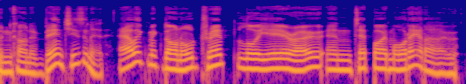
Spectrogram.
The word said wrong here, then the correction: Moroa: Jesus Christ, sorry. – You butchered it. Moroa. – Moroa. Sorry, I read that wrong.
